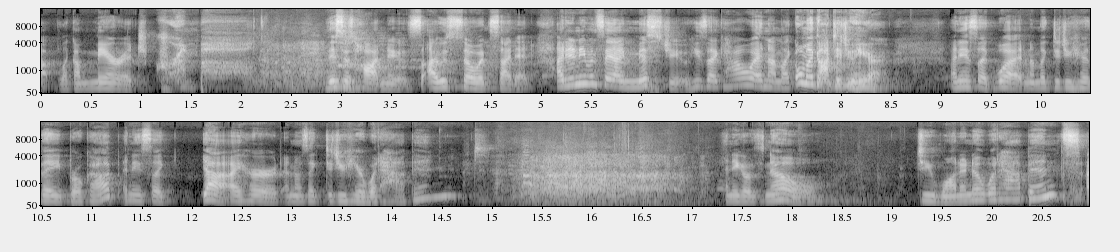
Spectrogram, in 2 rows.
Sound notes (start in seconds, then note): 2.2 audience laughing; 15.0 audience laughing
